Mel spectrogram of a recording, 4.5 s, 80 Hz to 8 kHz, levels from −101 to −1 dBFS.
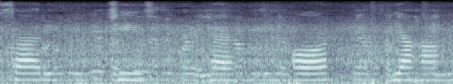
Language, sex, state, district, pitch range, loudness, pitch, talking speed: Hindi, female, Chandigarh, Chandigarh, 220-230 Hz, -15 LUFS, 225 Hz, 65 wpm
